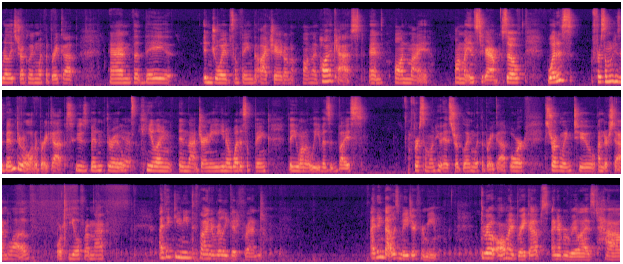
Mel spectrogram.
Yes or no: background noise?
yes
